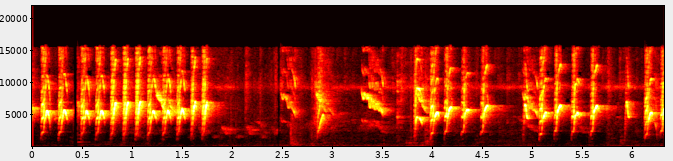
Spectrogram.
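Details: High metallic trilled notes from a coconut sunbird, used as a lure recording to make kept birds sing; a quick run of sharp chips, a brief pause with scattered twitters, then more rapid high trills.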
